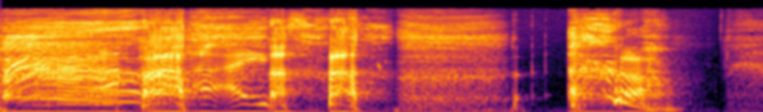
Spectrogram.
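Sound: cough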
